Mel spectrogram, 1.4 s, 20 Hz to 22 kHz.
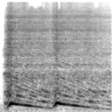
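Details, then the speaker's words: Oxidean Dominator RC boat on 8S (discharged), bench test after Oxi-drive ball bearing stinger install and greasing, old worn flex cable: two short spin-ups, pitch sliding down on coast, clean and even, no rattle or chatter; smooth drivetrain. "Damn, that's actually smooth sounding. That's 8S right there."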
